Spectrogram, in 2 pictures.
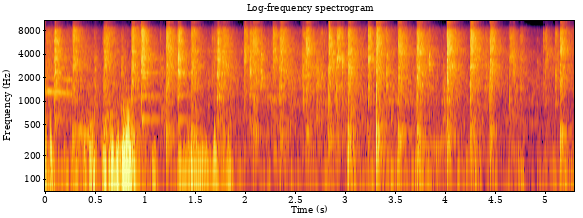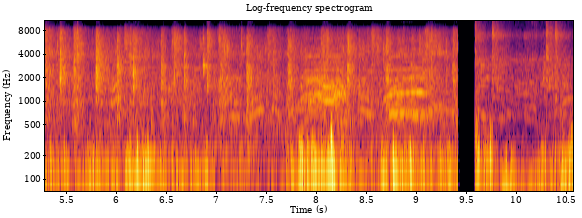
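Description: Rapid, even banging of beaten metal plates, about three to four strikes a second, fading out about halfway through, with people shouting now and then. The din is raised to drive off a locust swarm.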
